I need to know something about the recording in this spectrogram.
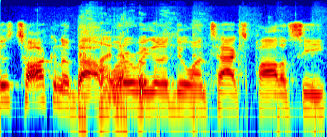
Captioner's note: laughter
